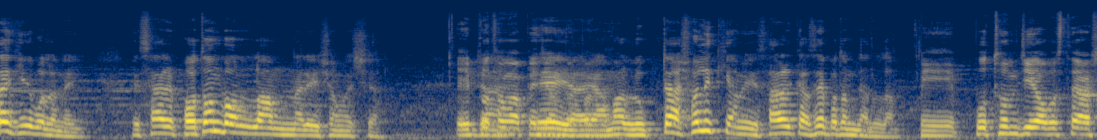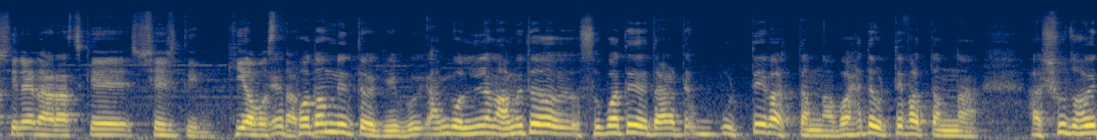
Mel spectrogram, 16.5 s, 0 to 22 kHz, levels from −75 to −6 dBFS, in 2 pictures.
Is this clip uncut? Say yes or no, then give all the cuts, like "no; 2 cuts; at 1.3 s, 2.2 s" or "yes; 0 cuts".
no; 1 cut; at 6.9 s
